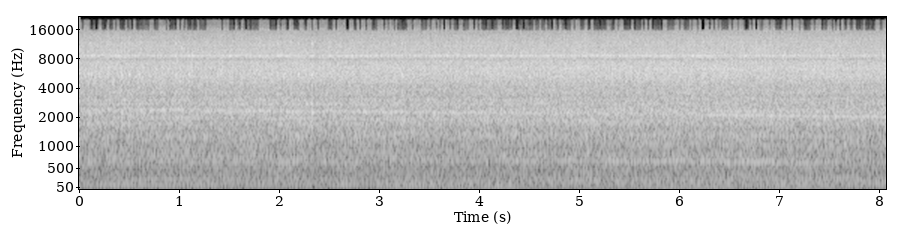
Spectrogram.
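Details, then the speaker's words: Mazda RX-7 that failed inspection on very high CO (2.70), with no oil pressure reading: lumpy, shaky rough idle with misfire that worsens at slight throttle and an odd noise on first crank; ignition leads already measured; cause unknown. "I noticed that he's misfiring. It has a rug idle, it shakes a bit, and he makes a peculiar noise when I crank it for the first time."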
